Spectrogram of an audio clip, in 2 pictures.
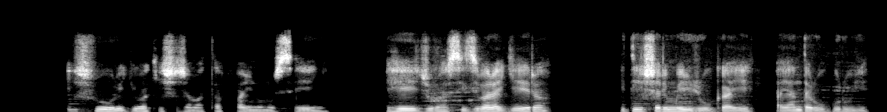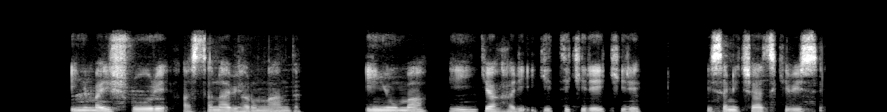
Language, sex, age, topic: Rundi, female, 36-49, education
